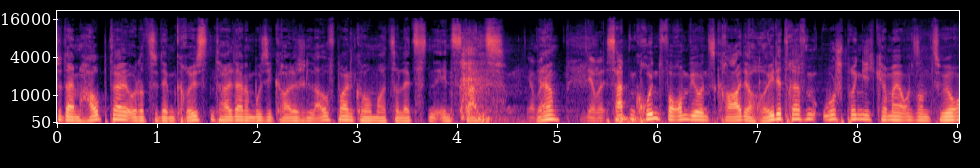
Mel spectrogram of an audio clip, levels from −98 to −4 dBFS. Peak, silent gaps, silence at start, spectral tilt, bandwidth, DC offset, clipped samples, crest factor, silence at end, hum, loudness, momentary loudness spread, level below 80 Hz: -8 dBFS; none; 0 s; -6.5 dB/octave; 15.5 kHz; under 0.1%; under 0.1%; 16 dB; 0 s; none; -24 LUFS; 7 LU; -46 dBFS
